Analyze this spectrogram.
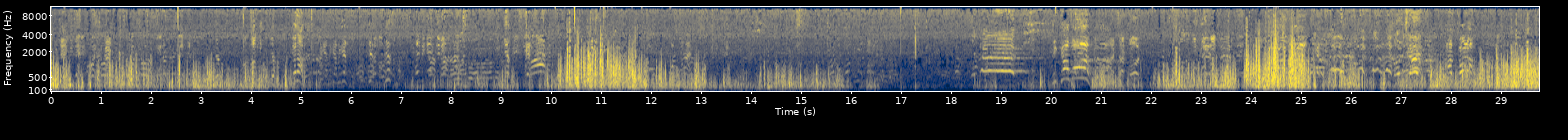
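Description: Young men shout to each other in the distance across an open field.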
